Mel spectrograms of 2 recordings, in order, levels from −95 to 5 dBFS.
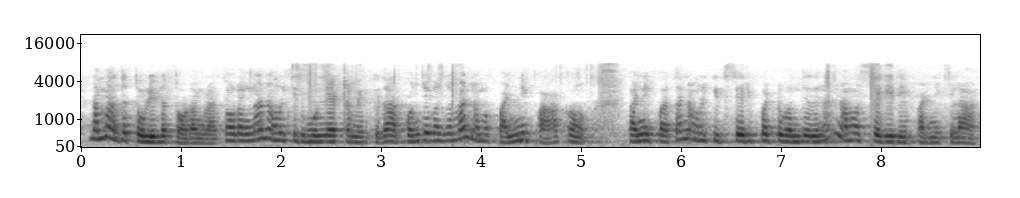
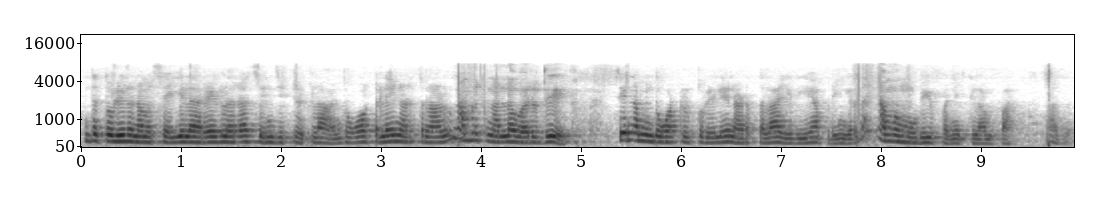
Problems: none marked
